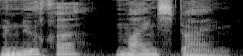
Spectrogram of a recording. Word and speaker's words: Menucha Meinstein: of Boomer times radio and I'm here with Manuka Einstein am I pronouncing your name properly absolutely correct okay thank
